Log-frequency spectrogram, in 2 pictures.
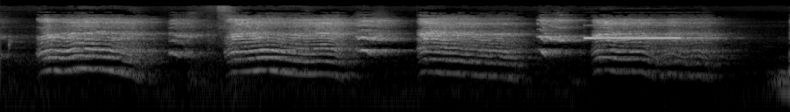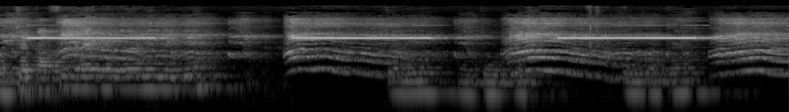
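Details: Newborn in NICU care, previously tube-fed, now being fed milk: repeated rhythmic crying bursts about one every two seconds, steady beeping monitor tone in background; newborn cry.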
